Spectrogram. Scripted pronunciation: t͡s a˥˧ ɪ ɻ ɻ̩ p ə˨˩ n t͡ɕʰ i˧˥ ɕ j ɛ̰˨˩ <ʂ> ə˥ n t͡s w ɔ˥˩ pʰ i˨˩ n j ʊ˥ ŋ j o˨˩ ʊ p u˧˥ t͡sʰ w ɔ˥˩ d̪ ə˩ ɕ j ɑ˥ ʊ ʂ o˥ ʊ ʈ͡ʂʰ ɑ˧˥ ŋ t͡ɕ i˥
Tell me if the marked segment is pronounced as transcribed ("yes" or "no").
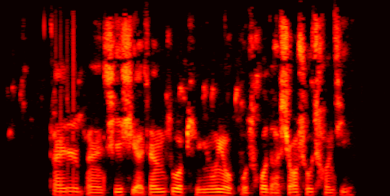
no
